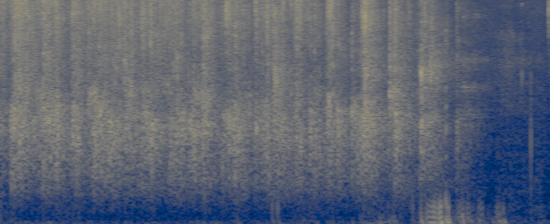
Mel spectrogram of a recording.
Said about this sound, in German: Lass uns mal ihren großen Applaus geben.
